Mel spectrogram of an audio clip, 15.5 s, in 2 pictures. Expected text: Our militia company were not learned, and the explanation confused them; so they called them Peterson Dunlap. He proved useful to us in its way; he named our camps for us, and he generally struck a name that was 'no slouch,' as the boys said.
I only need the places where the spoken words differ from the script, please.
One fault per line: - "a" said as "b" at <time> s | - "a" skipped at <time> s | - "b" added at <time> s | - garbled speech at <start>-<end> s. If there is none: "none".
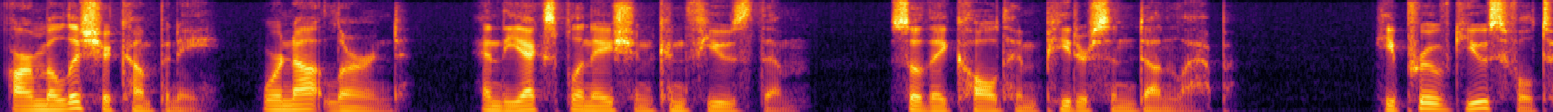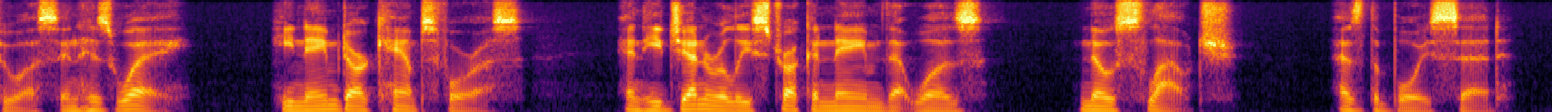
- "them" said as "him" at 5.0 s
- "its" said as "his" at 8.2 s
